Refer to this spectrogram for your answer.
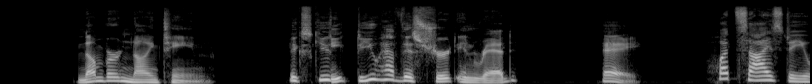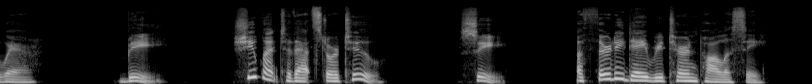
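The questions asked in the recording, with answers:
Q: Excuse me, do you have this shirt in red?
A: A: What size do you wear?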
